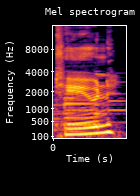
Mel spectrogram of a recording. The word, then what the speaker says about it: town: Toon? – Yeah. – Interesting, huh? – Really? That's why they call it the Toon Army? – The Geordie pronunciation of town.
